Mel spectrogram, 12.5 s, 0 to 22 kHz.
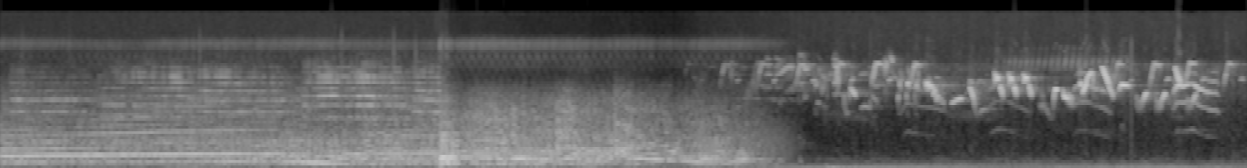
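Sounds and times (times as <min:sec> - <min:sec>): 
car engine humming as the car slows and stops: 0:00.0 - 0:08.8
birds chirping: 0:00.0 - 0:12.4.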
